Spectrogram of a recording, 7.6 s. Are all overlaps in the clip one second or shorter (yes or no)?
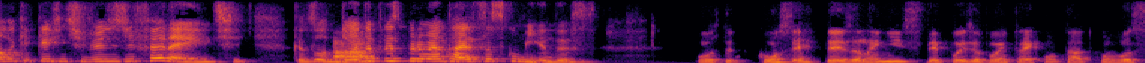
yes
